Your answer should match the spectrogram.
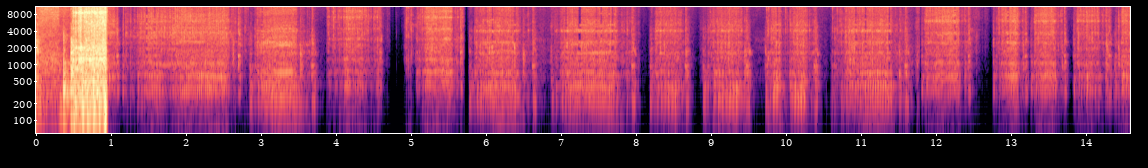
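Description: Near silence with only very faint, irregular sounds, after a short loud burst of noise in the first second.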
